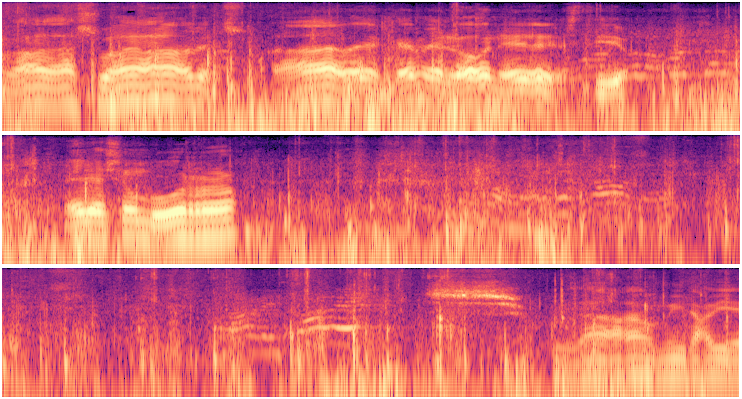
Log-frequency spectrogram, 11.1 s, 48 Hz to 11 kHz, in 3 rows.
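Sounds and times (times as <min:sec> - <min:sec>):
horse hooves on stony trail: 0:00.0 - 0:11.0.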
